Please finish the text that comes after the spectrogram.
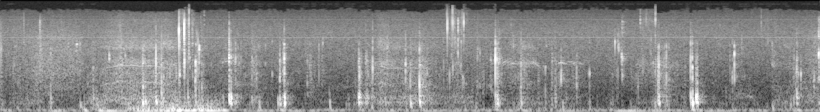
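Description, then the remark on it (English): Crunchy chewing of cake studded with rainbow candy pieces: irregular crisp crackles and soft bites repeating for several seconds, fairly quiet, with no one talking. “So we're going to get a little crunch with it.”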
